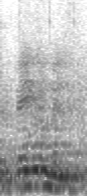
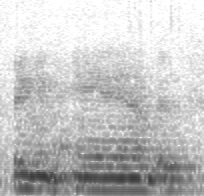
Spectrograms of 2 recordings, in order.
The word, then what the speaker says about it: Bingaman: I worked for Senator bingaman people didn't even know how to say his name name hard to influence somebody if you can't pronounce their name bingingham and I would say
